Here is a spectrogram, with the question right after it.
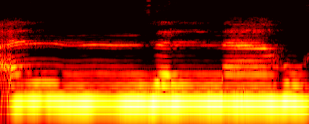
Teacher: nun mati bertemu huruf zai iaitu ikhfa hakiki dibaca dengan dengung dua harakat.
